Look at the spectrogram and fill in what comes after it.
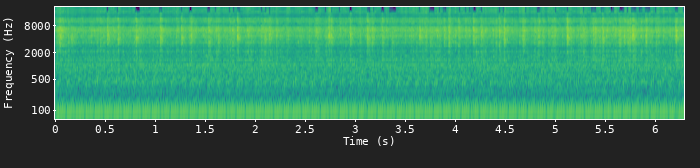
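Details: Freshly built Ford 302 V8 for a mid-80s Cougar (forged SRP pistons, hydraulic roller cam and lifters, aluminum heads, roller rockers, 600 Edelbrock carb) on engine run stand: loud deep idle with steady tapping three to four times a second; mystery noise, cause unknown.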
